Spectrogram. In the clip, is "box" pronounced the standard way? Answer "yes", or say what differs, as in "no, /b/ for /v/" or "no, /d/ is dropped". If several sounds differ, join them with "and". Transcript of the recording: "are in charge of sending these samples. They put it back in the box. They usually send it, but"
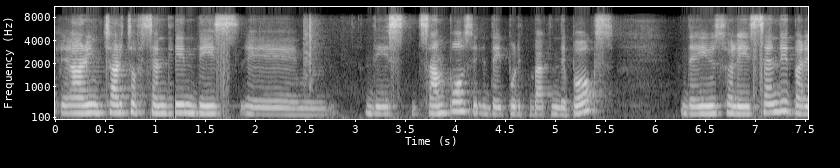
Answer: yes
